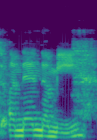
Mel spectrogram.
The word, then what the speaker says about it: anemone: that and then we have see enemies it's pronounced an enemy not oh sorry I'm mo knee and then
